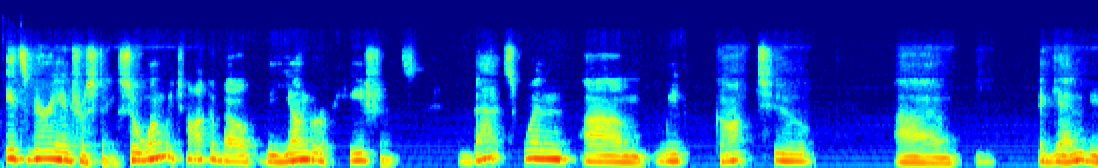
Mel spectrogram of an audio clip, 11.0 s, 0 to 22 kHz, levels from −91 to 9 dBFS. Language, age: English, 50-69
